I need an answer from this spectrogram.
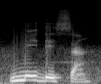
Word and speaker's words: médecin: Médecin. But it is pronounced médecin.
